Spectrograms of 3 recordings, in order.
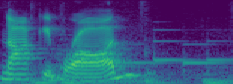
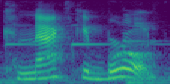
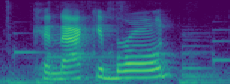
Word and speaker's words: knäckebröd: that it's not pronounced nokia broad it's pronounced connected i believe i think in dialects they leave the d off completely and it's just like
